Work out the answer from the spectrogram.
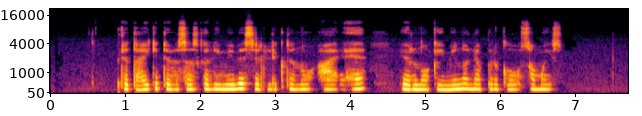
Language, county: Lithuanian, Šiauliai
